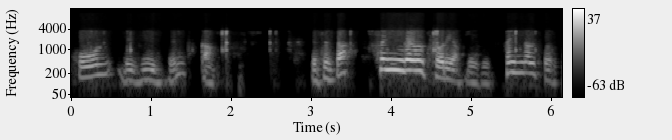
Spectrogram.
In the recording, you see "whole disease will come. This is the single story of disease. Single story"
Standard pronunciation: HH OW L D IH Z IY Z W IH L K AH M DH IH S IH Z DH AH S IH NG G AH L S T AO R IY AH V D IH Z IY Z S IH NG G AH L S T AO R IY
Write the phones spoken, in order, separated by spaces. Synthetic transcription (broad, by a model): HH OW L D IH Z IY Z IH N K AH M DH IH S IH Z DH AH S IH NG G AH L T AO R IY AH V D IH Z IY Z S IH NG G AH L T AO R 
